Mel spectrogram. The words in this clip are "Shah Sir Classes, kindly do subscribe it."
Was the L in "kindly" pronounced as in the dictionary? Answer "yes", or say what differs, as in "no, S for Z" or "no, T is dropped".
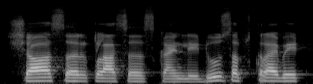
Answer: yes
